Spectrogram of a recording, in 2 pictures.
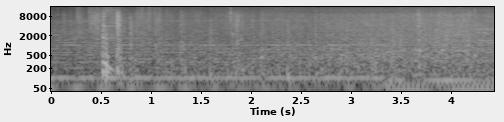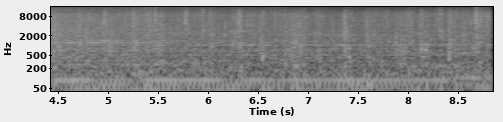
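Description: Waterfall hiding a secret passage in a video game, a steady rushing water roar filling the scene at even loudness, with a low hum and a brief clank near the start.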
